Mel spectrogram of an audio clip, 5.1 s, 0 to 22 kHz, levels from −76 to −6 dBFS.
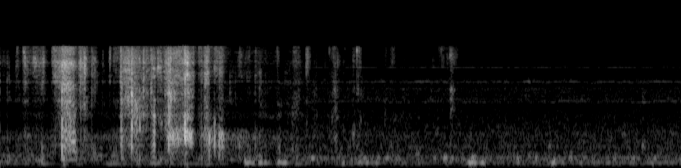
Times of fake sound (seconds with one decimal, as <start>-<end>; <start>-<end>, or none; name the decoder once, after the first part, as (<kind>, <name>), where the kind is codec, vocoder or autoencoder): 0.0-2.3 (codec, SNAC)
